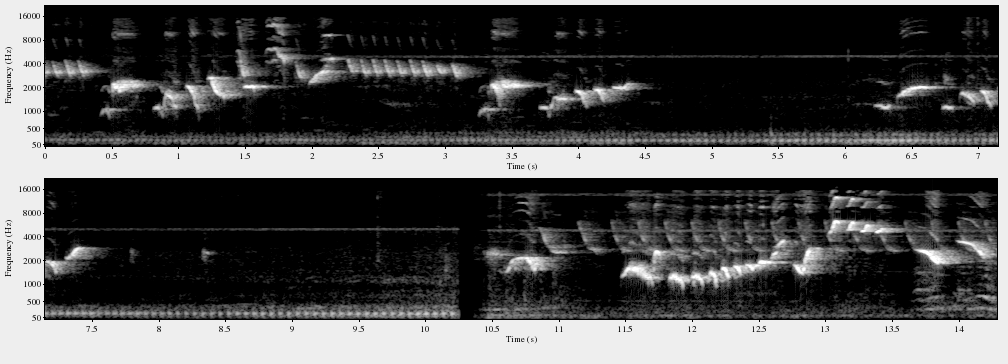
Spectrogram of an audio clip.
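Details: Murai batu, the White-rumped shama, delivering 'isian mewah' song: separate bursts of bright whistled notes and rising-falling slurs with short pauses, a steady low engine-like drone behind, then a louder continuous whistled stretch near the end.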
